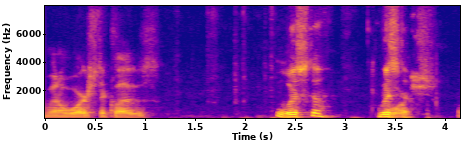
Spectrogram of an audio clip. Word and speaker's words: Worcester: But um even like cities like um if you look at it, you you'd think it would be Warchester and it's Worcester out there or um just the way they pronounce things are kind of Well, it's Bostonish, you know.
